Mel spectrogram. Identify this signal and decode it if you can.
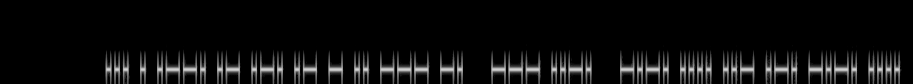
Morse code, heard as a keyed tone, about 28 wpm, 700 Hz. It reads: SEPARATION OF CHURCH
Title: Sets of 5 Words 28wpm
